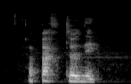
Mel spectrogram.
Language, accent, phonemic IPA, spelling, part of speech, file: French, Canada, /a.paʁ.tə.ne/, appartenez, verb, LL-Q150 (fra)-appartenez.wav
- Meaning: inflection of appartenir: 1. second-person plural present indicative 2. second-person plural imperative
